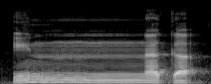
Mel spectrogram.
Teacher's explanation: نون مشدد پہ غنہ ضروری ہے، غنہ کی مقدار ایک الف ہے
